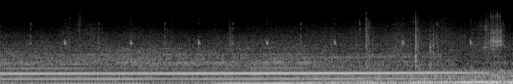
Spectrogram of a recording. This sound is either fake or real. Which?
real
